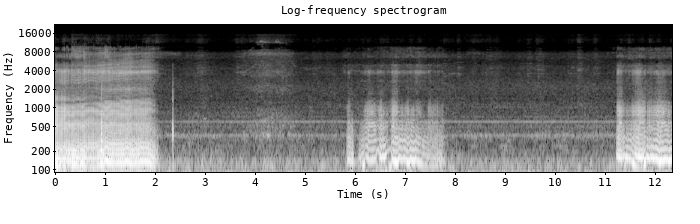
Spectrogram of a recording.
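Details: King Charles Terrier, a small dog, snoring: deep, rattling snores about 11 breaths a minute with quieter breathing between, loud snoring.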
